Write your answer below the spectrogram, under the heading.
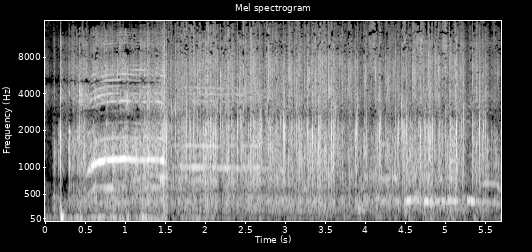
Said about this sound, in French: Applaudissements pour elle.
